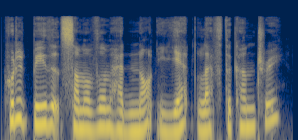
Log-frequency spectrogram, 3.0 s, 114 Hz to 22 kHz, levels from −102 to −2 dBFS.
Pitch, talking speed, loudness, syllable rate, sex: 185 Hz, 260 wpm, -22 LUFS, 5.0 syllables/s, female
